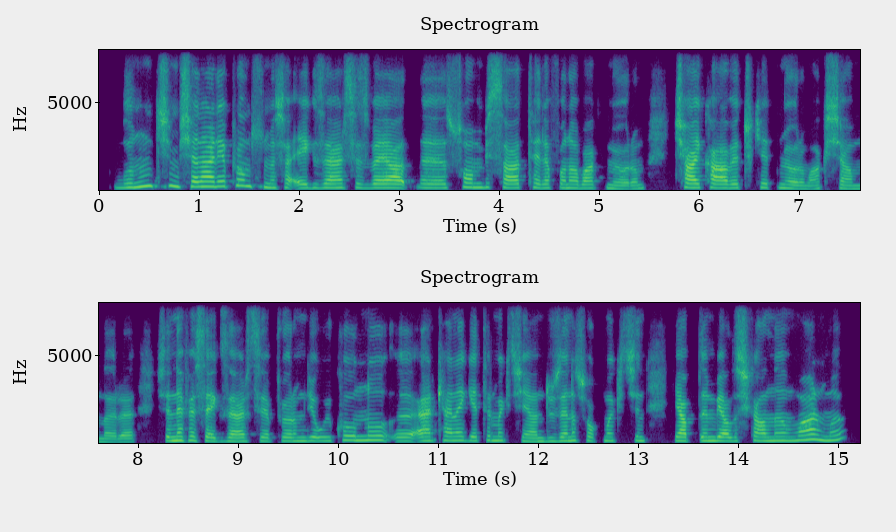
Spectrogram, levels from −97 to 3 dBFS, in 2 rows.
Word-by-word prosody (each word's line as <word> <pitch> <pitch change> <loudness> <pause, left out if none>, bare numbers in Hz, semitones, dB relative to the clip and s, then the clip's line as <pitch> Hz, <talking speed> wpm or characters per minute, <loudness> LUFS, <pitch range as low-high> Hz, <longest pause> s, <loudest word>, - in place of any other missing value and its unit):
bunun 230 +8 0
için 295 0 -1
bir 260 - -2
şeyler 275 0 +6
yapıyor 290 +3 0
musun? 270 -6 -4
Mesela 210 -2 -2
egzersiz 215 0 0
veya, 210 -1 +5 0.2
eee, 205 -1 -1
son 230 +1 -2
1 230 - -4
saat 215 -2 +1
telefona 205 -2 -2
bakmıyorum, 185 -2 -4 0.3
çay 220 -2 +5
kahve 205 -1 +4
tüketmiyorum 200 -8 -5
akşamları, 165 -1 -3 0.2
işte, 215 0 -1
nefes 225 -1 0
egzersizi 190 0 0
yapıyorum 195 +1 -4
diye 205 0 -1
uykunu, 235 +3 -2
ııı, 200 -1 -1
erkene 220 +2 +2
getirmek 220 +1 -4
için, 195 - -4
yani, 180 0 -2
düzene 205 +3 -1
sokmak 210 -1 -5
için 215 -2 -5 0.3
yaptığın 210 0 +2
bir 210 - +5
alışkanlığın 210 +1 +1
var 265 +4 +5
mı? 250 +6 -3
210 Hz, 150 wpm, -24 LUFS, 200-225 Hz, 0.3 s, şeyler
